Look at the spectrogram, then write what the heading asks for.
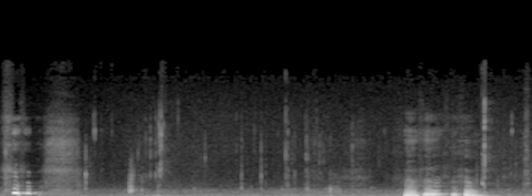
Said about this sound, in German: So, einmal beiße ich noch rein, weil es so lecker ist.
